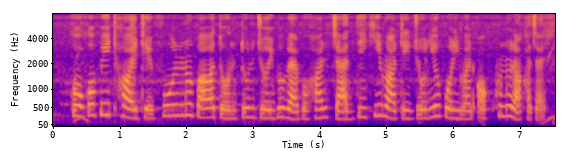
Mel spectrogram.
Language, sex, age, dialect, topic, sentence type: Bengali, female, <18, Western, agriculture, statement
